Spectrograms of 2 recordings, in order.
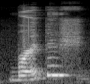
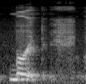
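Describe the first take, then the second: First: "British" with a long "eye" vowel, rising; questioned pronunciation. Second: "British" with a short "i", falling; corrected pronunciation. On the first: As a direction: ask "British?" as if rhyming the start with "bright". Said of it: "make up my sucky British". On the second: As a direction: settle on "British" with the vowel of "bit". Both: Shown as a demonstration.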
